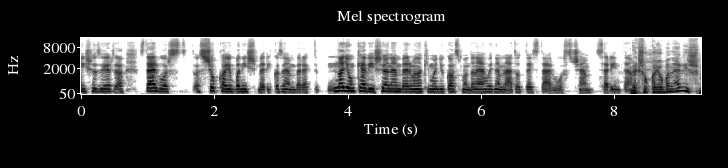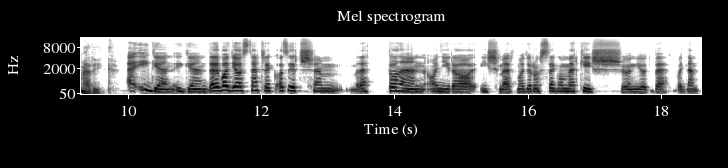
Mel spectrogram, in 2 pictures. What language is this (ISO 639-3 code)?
hun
